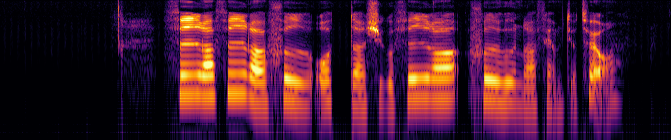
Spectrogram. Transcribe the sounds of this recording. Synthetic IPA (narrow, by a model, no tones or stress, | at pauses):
fyːɾafyːɾaɧʉ̟ːʔɔt̪ːaɕʉːɡʊfyːɾaɧʉ̟ːhɵnd̪ɾafɛmt̪ɪʊt̪ʰvo̰ː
